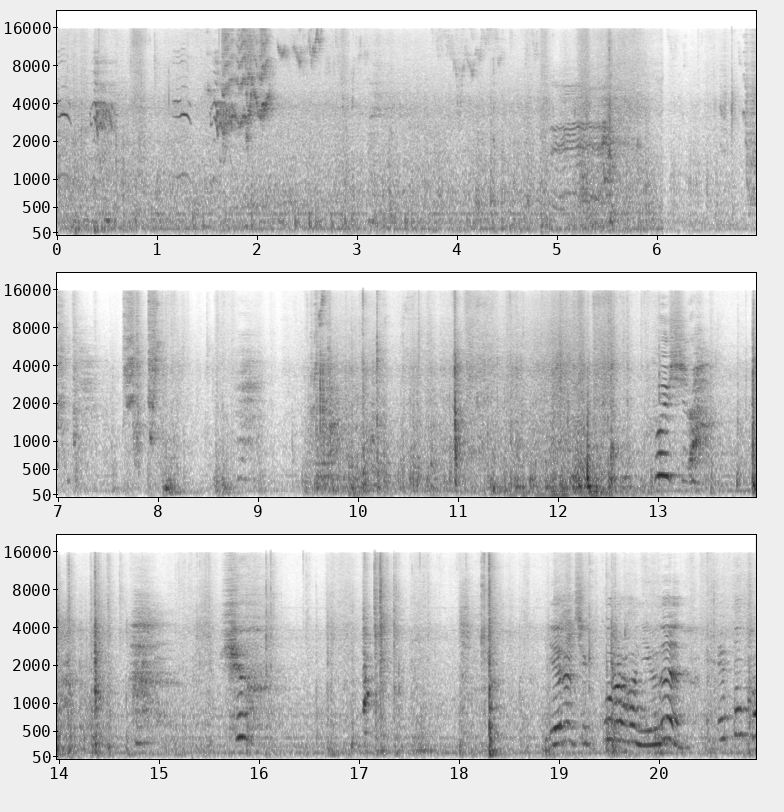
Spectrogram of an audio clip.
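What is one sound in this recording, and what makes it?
Cardboard rustles and scrapes as a box is pulled and shifted.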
